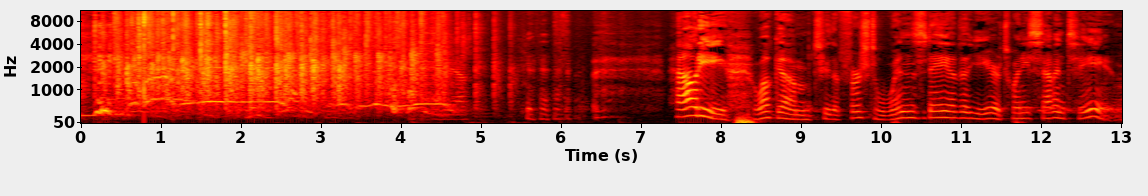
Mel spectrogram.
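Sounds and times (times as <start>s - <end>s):
laughter: 0.0s - 1.0s, 5.5s - 6.3s
audience applause welcoming a speaker onstage: 0.0s - 5.4s
speech: 7.4s - 13.0s.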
